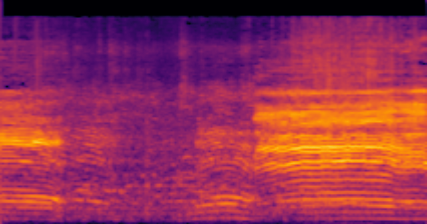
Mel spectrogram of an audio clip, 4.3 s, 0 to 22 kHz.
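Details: Sahiwal bull calves at Ambari cattle market, Dinajpur, 6 November 2023: a short moo ends after half a second, then a louder, longer, harmonic-rich bellow rises and holds steady for nearly two seconds.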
